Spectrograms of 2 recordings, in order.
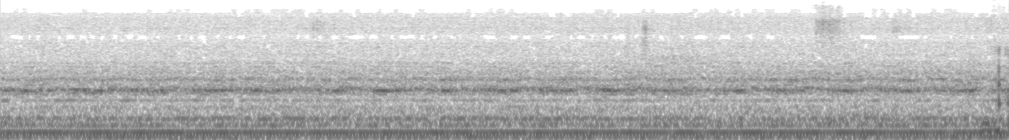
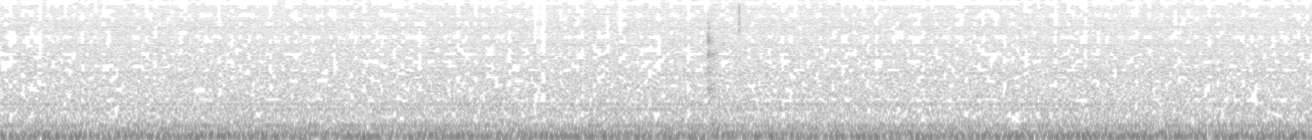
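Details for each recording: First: Old rental-house ceiling fan running reversed at full speed: steady hum with thin high whine and squeaks from crusty, likely long-ungreased bearings; blades possibly unbalanced. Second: Old ceiling fan after repair of noisy, crunchy bearings: only a soft, steady low hum with no grinding or rhythm on low; much quieter than before, running smooth.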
